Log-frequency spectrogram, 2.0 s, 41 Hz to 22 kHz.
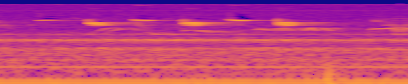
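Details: A great tit (Parus major) sings its evening song on 16 April 2022: three quick two-note phrases, a high clear note dropping to a slightly lower one, over a faint low hum.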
